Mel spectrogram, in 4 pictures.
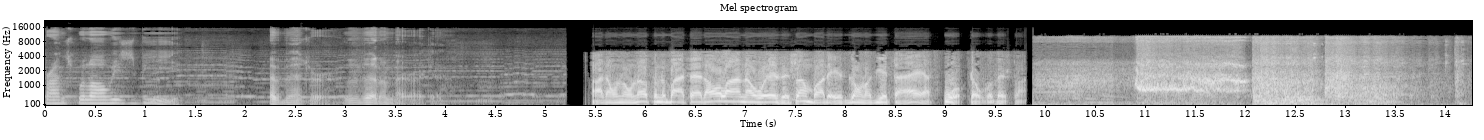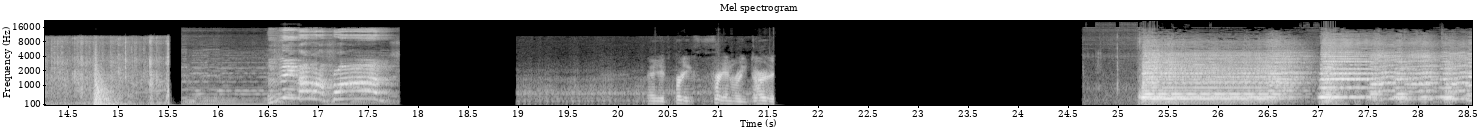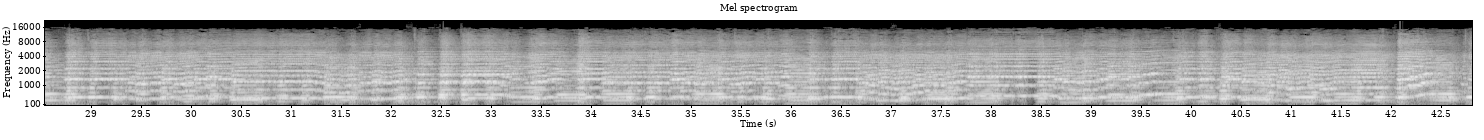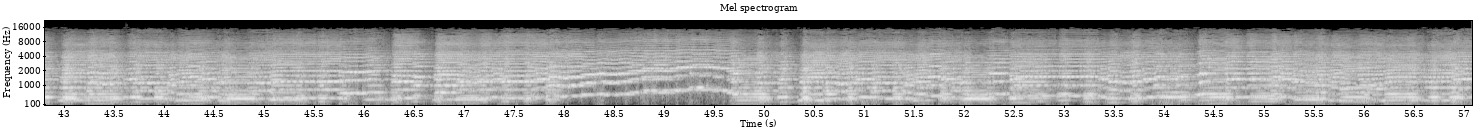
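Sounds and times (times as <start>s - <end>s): lively accordion tune: 0.0s - 5.2s, 15.7s - 16.6s, 24.8s - 57.0s.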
